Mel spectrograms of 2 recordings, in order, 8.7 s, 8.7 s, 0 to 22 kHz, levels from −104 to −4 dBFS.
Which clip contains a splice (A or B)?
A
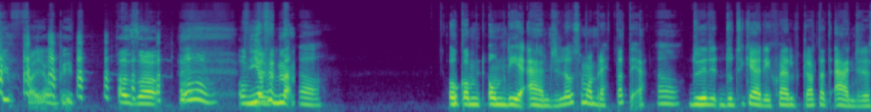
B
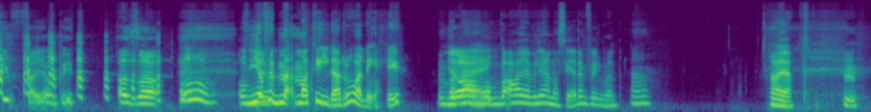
A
